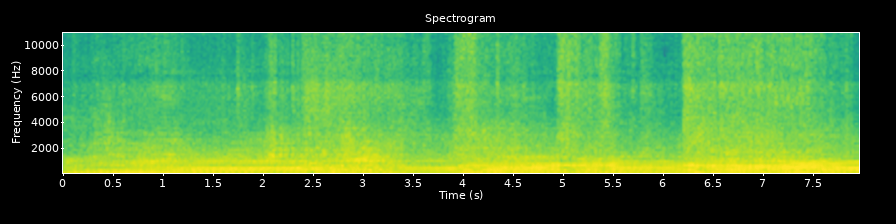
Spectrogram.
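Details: Ducar woodchipper engine at working speed. Steady, even drone with only small dips under load, engine running healthy.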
